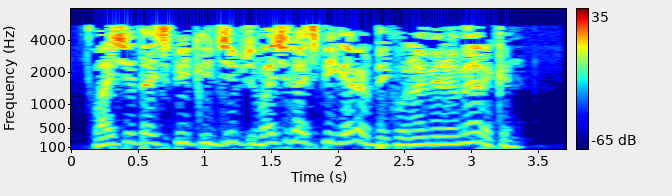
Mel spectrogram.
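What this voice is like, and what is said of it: Imitated Arabic accent. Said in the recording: “He's totally Egyptian with a very, you know, Arabic accent.”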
